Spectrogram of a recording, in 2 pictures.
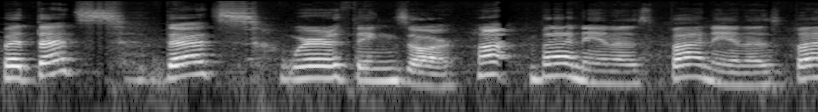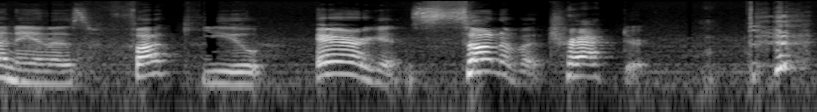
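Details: Vocal tics in an adult woman with self-described Tourette's-like tics, undiagnosed; repeated word tics and obscene phrases interrupt her speech.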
